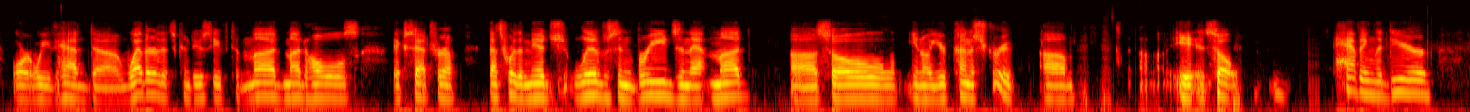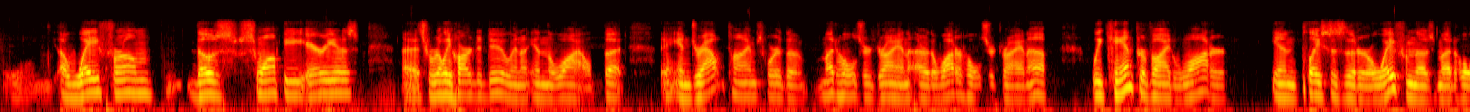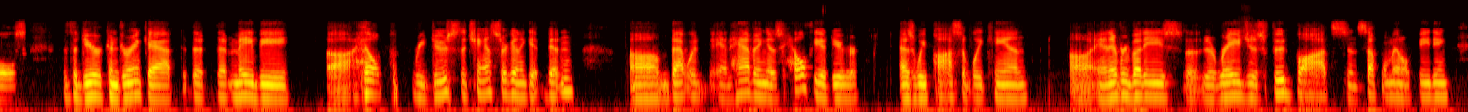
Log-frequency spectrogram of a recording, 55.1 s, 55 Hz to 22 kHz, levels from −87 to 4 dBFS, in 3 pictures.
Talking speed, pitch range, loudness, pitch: 140 wpm, 120-145 Hz, -30 LUFS, 130 Hz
